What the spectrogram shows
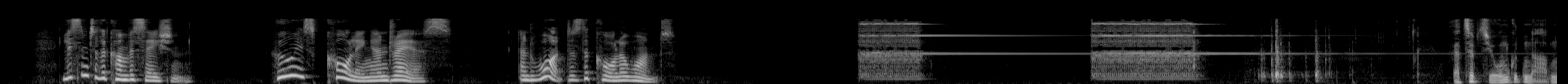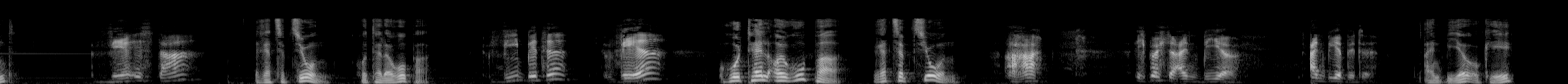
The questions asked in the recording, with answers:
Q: And what does the caller want?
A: The caller asks Andreas for a beer.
